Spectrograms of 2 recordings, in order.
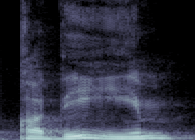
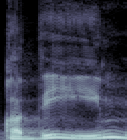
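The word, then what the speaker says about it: قديم: In Masri, for example, we don't pronounce qa, we change it to a, which is something I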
